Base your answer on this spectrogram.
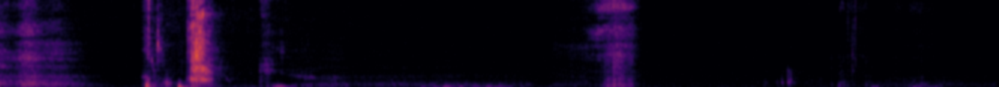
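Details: Sneezing fit while drunk: several sharp, explosive sneezes in quick succession, with quieter breathing and small noises between them.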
